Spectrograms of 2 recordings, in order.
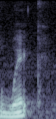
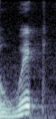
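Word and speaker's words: Wieck: W-I-E-C-K, I guess it's pronounced Wick, something like that.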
